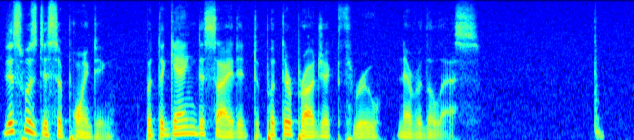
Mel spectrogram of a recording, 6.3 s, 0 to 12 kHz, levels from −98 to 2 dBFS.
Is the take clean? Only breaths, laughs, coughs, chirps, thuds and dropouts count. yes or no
no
